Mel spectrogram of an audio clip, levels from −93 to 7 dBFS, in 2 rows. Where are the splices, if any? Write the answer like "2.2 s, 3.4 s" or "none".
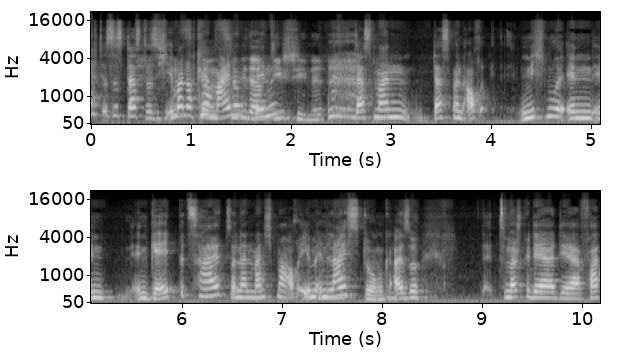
none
